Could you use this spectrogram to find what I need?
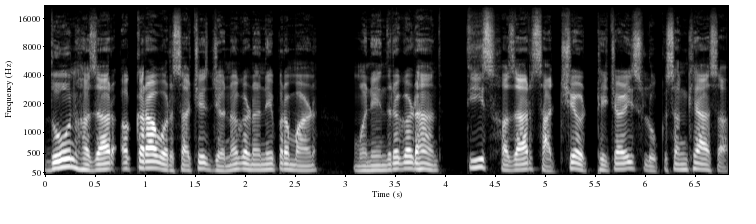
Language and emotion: Goan Konkani, neutral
